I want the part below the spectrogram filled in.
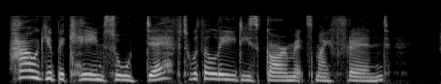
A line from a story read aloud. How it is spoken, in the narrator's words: she gasped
